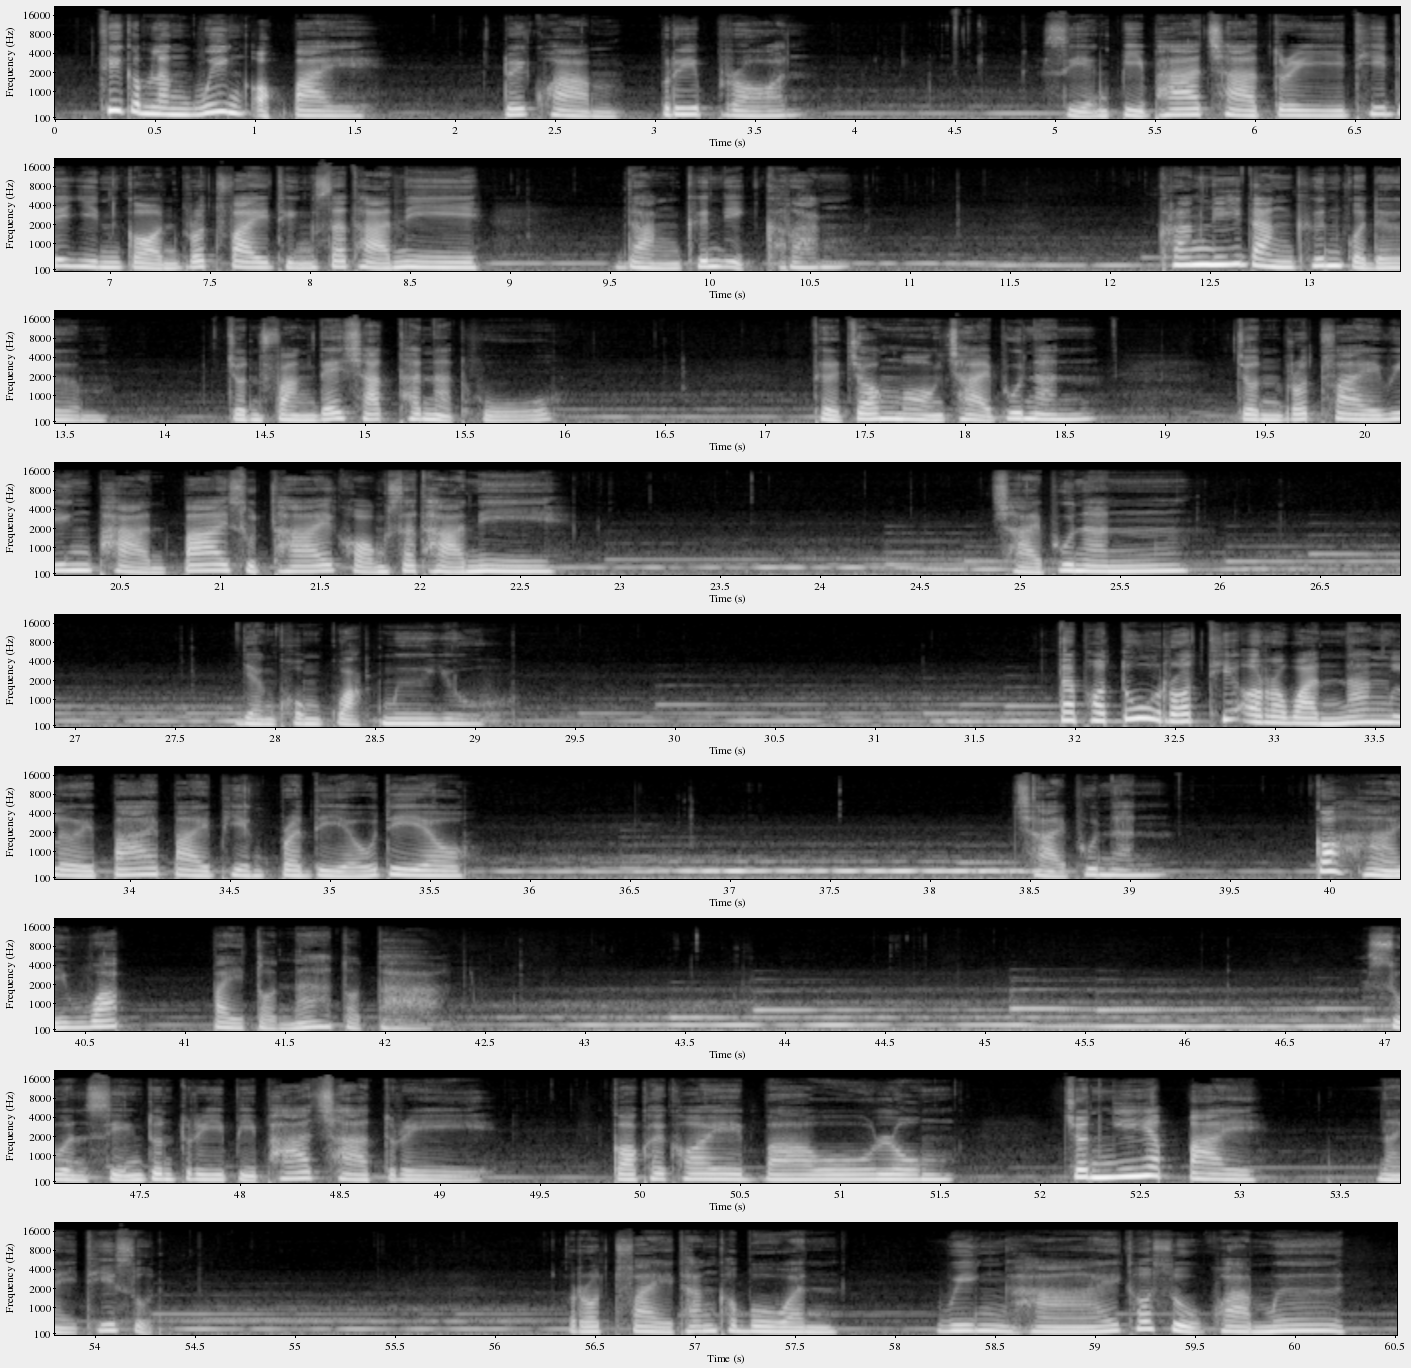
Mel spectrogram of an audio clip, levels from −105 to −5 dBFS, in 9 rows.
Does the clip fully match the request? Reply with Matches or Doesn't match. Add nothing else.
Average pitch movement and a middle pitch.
Doesn't match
